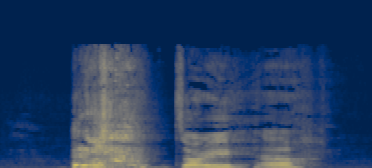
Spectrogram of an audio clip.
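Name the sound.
sneeze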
